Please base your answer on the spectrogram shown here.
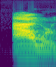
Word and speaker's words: hour: lasts 1 hour, but our, like it belongs to us. So there's our, like the time, is spelled H-O-U-R. Our, like it belongs to all of us, is spelled O-U-R.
